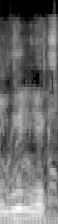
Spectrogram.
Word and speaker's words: Lemieux: I swear I always want to say David Lemieux, but it's pronounced Lemieux.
